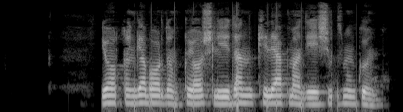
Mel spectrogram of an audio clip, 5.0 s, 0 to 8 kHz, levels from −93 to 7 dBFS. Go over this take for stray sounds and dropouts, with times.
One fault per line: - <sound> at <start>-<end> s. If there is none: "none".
- dropout at 4.1-4.2 s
